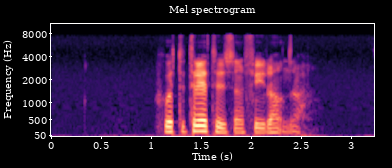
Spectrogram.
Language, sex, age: Swedish, male, 24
